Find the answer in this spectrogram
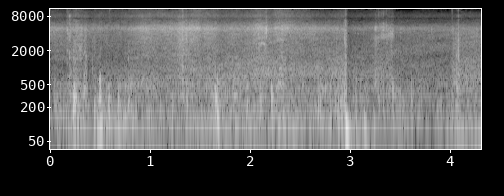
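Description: Handling noise, rustling and knocks as someone climbs out of a car with a phone camera, with one sharp thump about three seconds in. Wind on the microphone.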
